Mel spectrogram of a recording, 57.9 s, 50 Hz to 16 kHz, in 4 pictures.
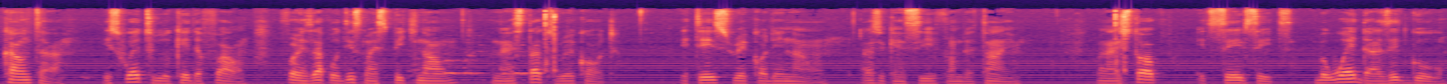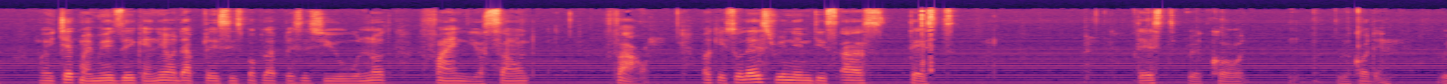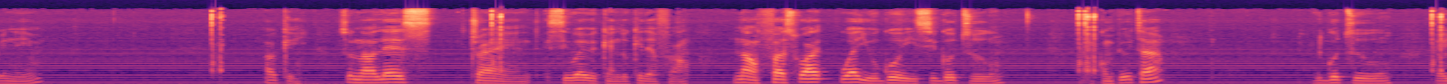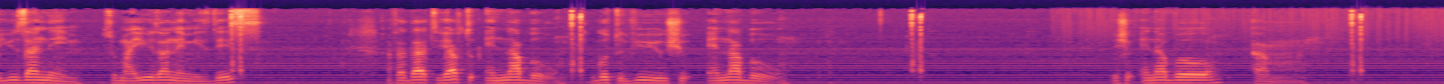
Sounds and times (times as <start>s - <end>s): Speech: 0.0s - 6.2s, 6.8s - 10.3s, 11.0s - 19.8s, 20.5s - 24.0s, 25.8s - 29.4s, 31.6s - 39.0s, 39.8s - 40.6s, 42.0s - 46.1s, 47.3s - 51.4s, 54.5s - 56.6s.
